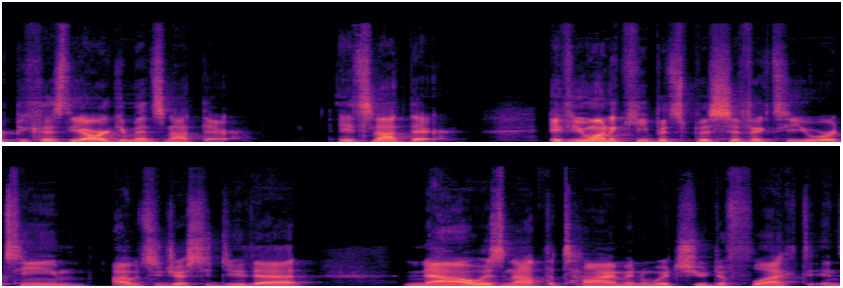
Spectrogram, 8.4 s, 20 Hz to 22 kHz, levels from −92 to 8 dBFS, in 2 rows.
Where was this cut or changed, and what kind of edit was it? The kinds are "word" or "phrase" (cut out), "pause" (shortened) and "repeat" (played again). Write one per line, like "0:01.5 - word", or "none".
none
